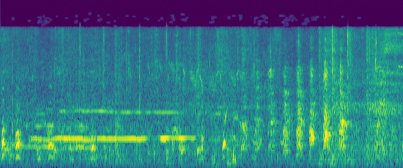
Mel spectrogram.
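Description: Chickens, with roosters among them, cluck faintly in short uneven bursts, quiet and somewhat distant in an open yard.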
